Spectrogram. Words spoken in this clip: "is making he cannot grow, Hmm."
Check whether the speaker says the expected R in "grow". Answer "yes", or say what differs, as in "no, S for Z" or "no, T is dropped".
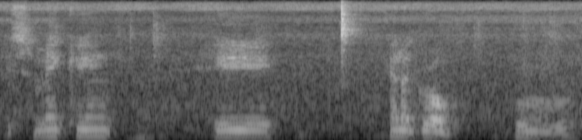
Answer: yes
